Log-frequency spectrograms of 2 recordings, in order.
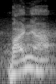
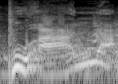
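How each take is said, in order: First: The word is said plainly without stretching. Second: The word is stretched with an added 'u' sound. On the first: It only means an ordinary amount. "Itu nggak banyak itu kalau orang Jawa" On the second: It means a really large amount. "Orang Jawa kalau bilang banyak ditambah u"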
